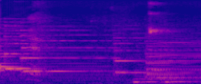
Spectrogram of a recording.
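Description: Grand piano being played, held notes and chords changing every half second or so, with deep low notes coming in strongly about a second and a half in.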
